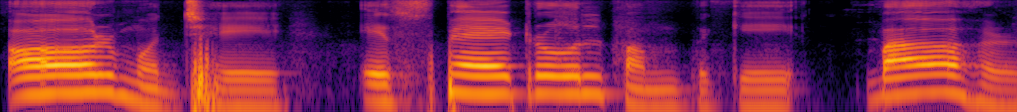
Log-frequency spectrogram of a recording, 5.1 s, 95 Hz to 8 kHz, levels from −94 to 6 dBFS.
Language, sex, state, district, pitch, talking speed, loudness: Hindi, male, Madhya Pradesh, Katni, 140 Hz, 80 wpm, -16 LUFS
